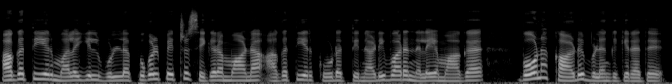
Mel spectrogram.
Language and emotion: Tamil, neutral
